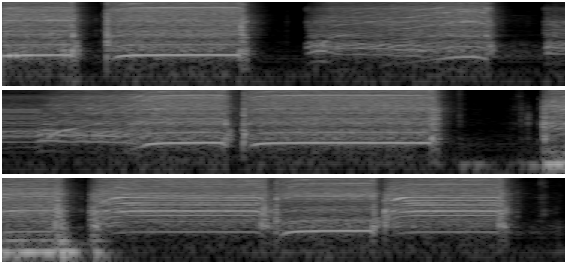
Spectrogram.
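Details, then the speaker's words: Well-worn power drill fitted with a new armature, given a sound check: several short runs of a steady, even motor whine with no scraping or sparking rasp. It passes, sounding worn. "Nothing wrong with that. So that's okay. Passes the sound check."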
